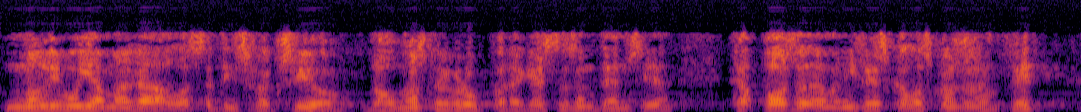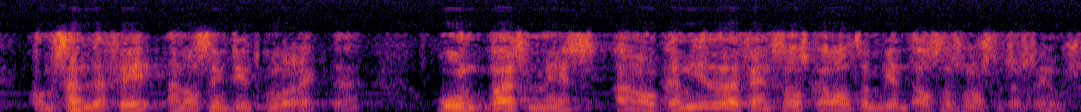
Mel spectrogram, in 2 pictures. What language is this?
Catalan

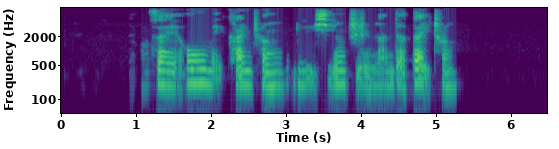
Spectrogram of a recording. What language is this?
Chinese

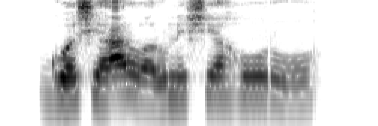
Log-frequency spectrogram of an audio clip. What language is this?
Kikuyu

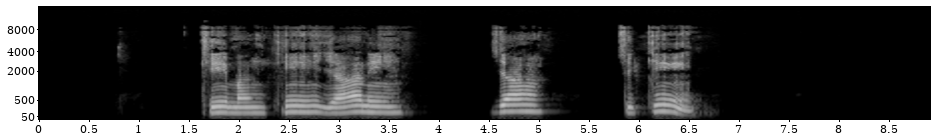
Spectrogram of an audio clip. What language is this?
Huautla Mazatec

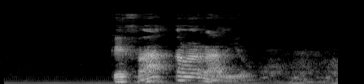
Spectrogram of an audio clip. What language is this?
Catalan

